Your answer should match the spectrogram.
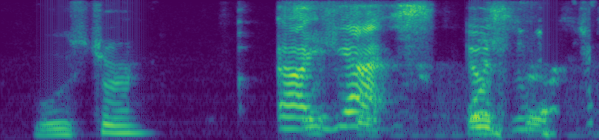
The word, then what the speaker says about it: Worcester: Everybody pronounces the name of it wrong. Worcester.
